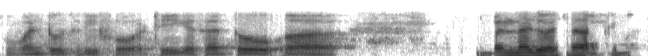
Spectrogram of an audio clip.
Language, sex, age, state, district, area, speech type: Urdu, male, 30-45, Delhi, South Delhi, urban, conversation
